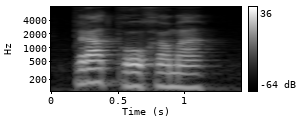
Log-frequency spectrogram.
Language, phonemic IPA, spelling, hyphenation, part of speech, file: Dutch, /ˈpraːt.proːˌɣrɑ.maː/, praatprogramma, praat‧pro‧gram‧ma, noun, Nl-praatprogramma.ogg
- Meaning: talk show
